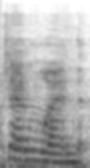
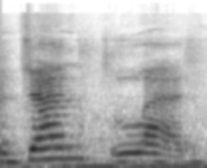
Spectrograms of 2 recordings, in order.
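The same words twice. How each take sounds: First: "Jen Wen", the mistaken reading with a W; wrong name. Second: "Jen Len" said clearly with an L, stressing Jen; "Jen Len", the corrected name, slow and careful; right name. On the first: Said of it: "No, not Jen Wen". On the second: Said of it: "J E N". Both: Shown as a demonstration.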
